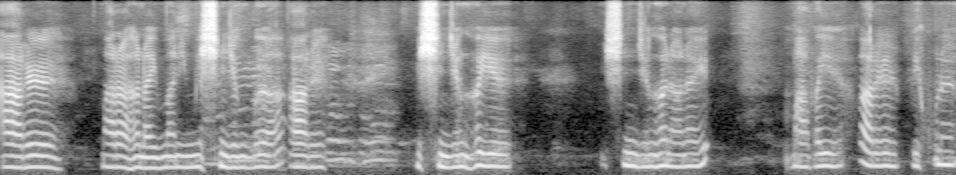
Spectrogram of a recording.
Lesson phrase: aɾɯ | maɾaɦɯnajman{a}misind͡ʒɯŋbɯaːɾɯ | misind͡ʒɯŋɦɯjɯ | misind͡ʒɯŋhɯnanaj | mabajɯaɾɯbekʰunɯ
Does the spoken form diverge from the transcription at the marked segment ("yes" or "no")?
yes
